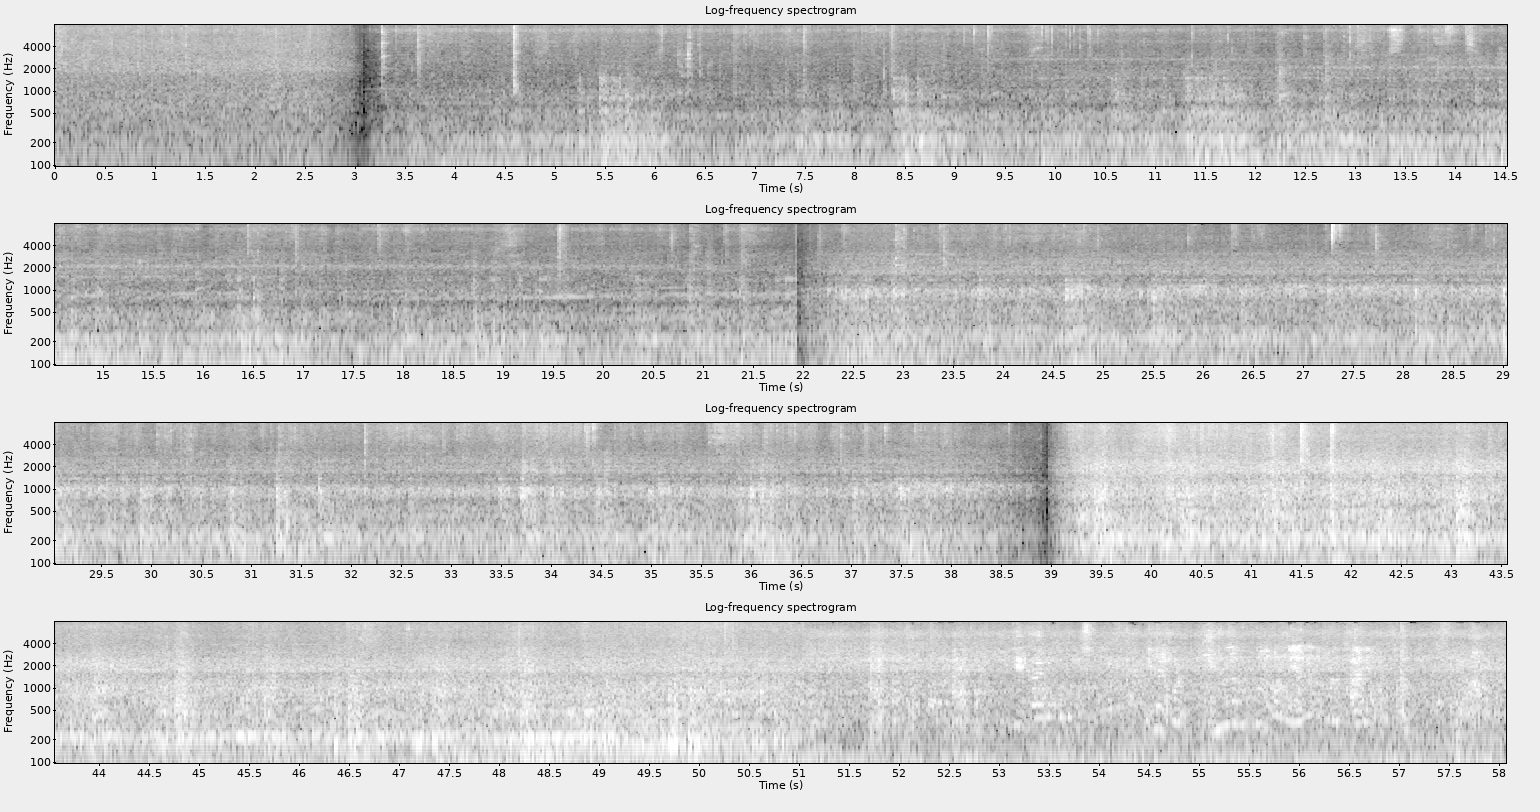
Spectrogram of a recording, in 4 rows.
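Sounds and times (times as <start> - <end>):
train rumbling at speed: 0.0 - 58.0.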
